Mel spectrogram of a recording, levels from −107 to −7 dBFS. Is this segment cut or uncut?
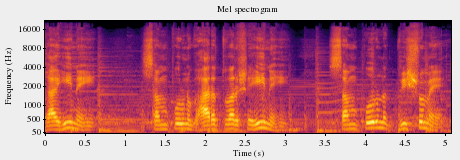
uncut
